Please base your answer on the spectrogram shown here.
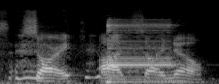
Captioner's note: buzz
